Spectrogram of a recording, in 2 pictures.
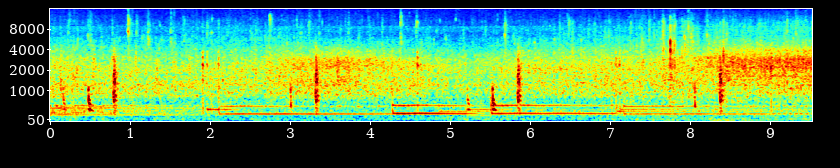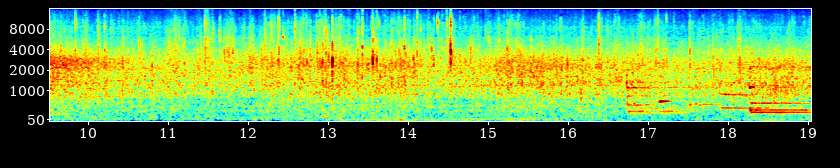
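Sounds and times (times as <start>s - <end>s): piano chord: 0.0s - 10.0s, 16.8s - 19.0s
fire crackling: 0.0s - 19.0s.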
